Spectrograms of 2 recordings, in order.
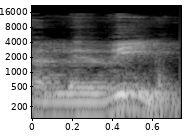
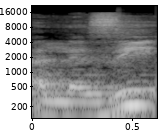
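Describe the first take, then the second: First: The middle consonant is a soft th sound. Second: The middle consonant is a z-like sound. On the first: The speaker calls it right. "In between அல்லதி" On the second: The speaker calls it wrong. "ஜாவாவும் சொல்லக்கூடாது, அல்லசி இல்ல"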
